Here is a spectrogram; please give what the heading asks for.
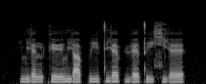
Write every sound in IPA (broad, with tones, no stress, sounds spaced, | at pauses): l j ɛ˨˩ n k e˧˥ ɪ̯ l j ä˨˩ p i˧˥ t̪ j ɛ˥˩ p ɥ ɛ˥ t̪ i˥˩ ɕ j ɛ˥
